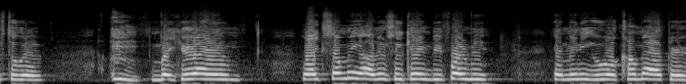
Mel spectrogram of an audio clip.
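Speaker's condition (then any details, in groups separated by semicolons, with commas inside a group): Spastic cerebral palsy; speech sounds a little different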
